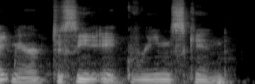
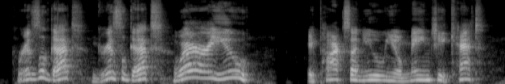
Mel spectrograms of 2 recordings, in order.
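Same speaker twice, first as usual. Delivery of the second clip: put-on very high, raspy, scratchy old woman voice calling out; 12 semitones higher, 6 dB louder than usual. Narrating the players' night watch, the speaker voices a woman calling out in a scratchy old woman voice. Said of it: "a woman's scratchy voice calling out a name".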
